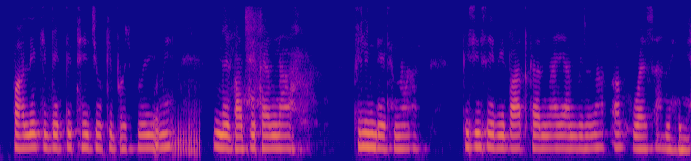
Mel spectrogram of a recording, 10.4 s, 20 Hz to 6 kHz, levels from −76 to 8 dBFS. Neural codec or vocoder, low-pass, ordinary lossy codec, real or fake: codec, 16 kHz, 2 kbps, FreqCodec, larger model; 5.4 kHz; none; fake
